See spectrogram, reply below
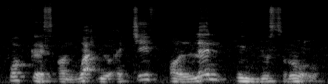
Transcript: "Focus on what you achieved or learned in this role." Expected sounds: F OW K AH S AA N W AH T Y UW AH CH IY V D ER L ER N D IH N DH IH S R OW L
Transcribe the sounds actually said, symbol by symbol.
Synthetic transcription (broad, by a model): F OW K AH S AA N W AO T Y UW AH CH IY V AO L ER N IH N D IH S R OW L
